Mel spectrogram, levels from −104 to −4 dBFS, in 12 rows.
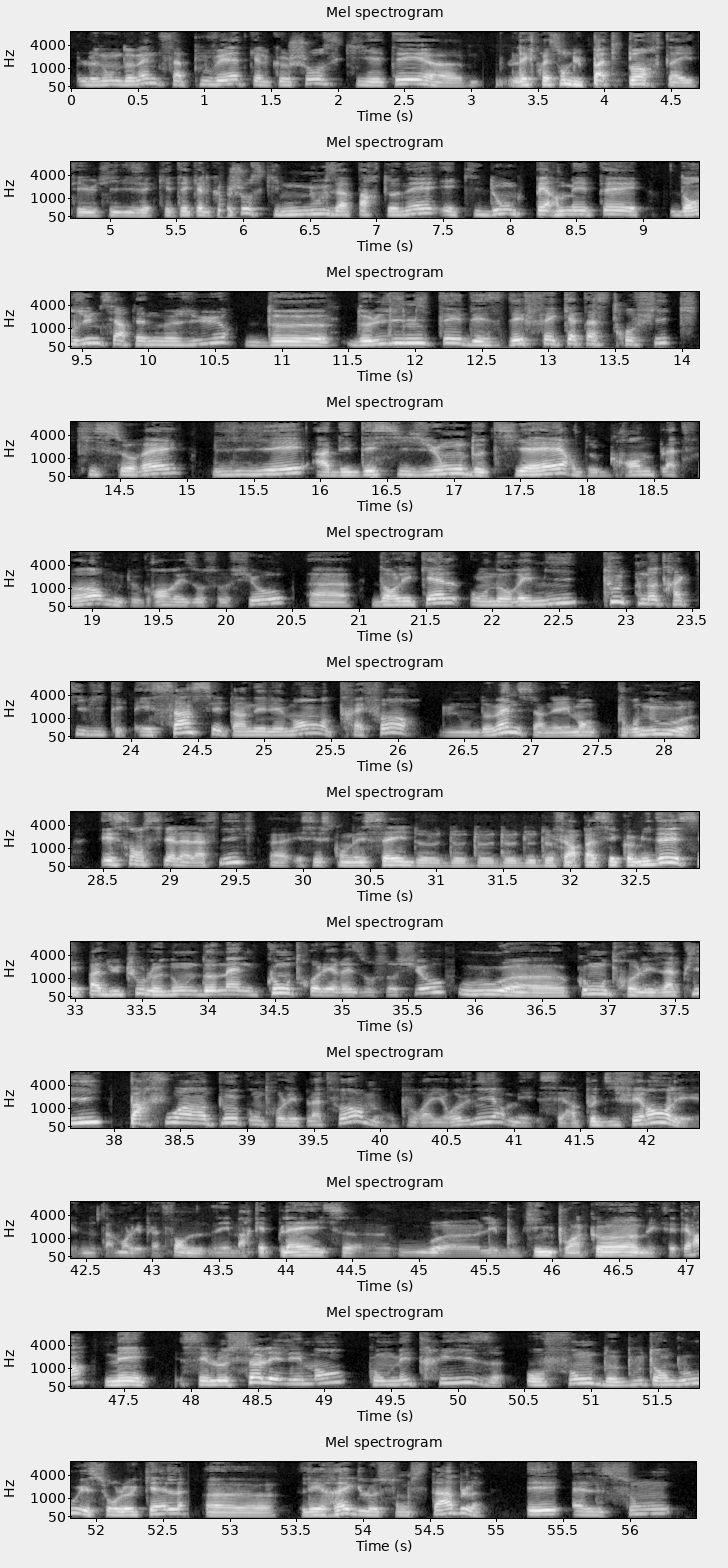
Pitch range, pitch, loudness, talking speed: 120-170 Hz, 135 Hz, -22 LUFS, 175 wpm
